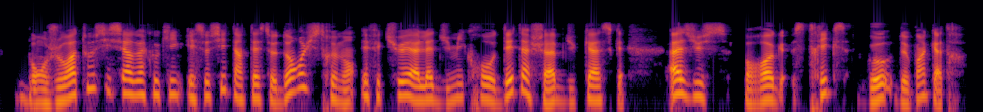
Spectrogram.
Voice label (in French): test micro detachable, Asus ROG Strix Go 2.4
